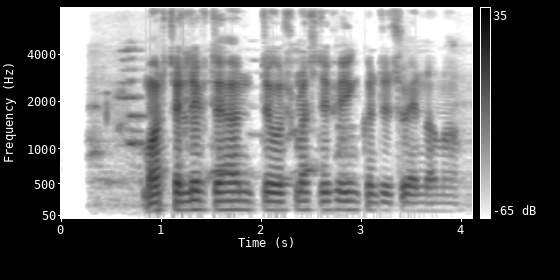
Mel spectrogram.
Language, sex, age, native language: Icelandic, male, 15, Icelandic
